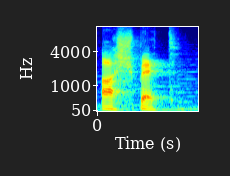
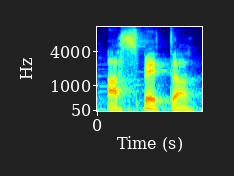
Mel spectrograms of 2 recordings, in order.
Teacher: The S is softened to the sh sound in Neapolitan pronunciation and the final vowel dropped.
